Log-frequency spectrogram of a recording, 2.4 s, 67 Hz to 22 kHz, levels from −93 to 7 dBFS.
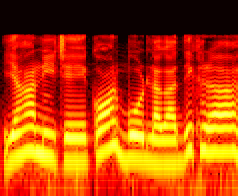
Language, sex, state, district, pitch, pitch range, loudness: Hindi, male, Jharkhand, Ranchi, 215 Hz, 190-250 Hz, -13 LUFS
